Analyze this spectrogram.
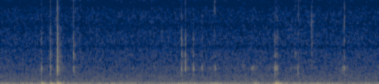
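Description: Jumper wire pins being pushed into the contacts of a plastic solderless breadboard: small clicks and light scraping ticks, the sharpest click about a second in and another just after four seconds.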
